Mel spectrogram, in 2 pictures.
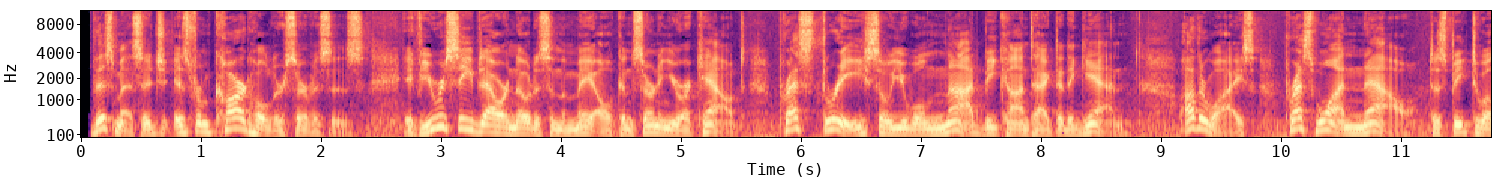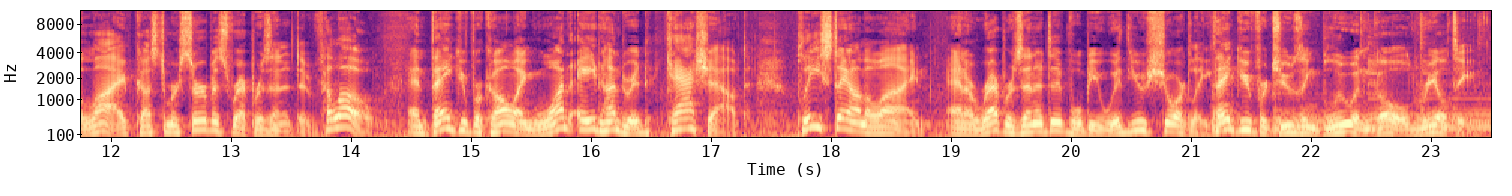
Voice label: Phone Hold IVR, Male

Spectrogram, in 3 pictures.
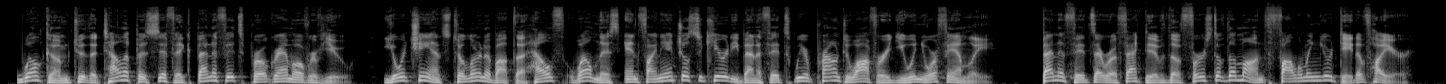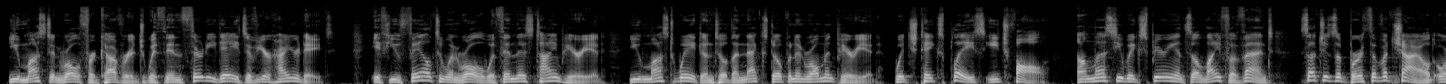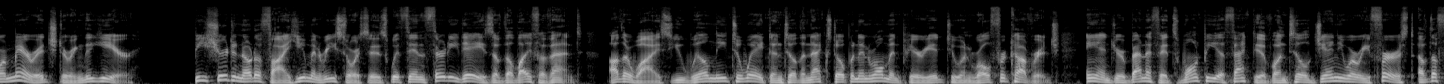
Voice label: eLearning Male

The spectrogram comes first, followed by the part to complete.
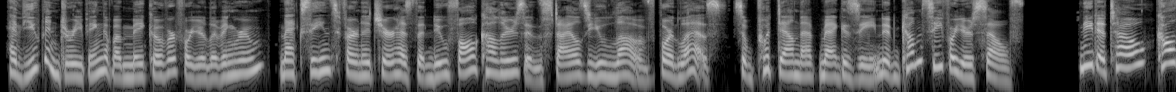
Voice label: Commercial Female

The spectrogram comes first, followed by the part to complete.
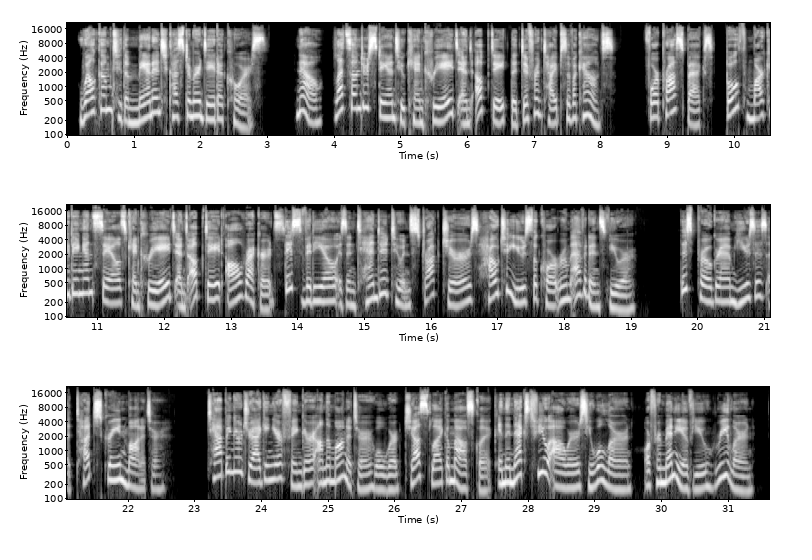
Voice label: eLearning, Female

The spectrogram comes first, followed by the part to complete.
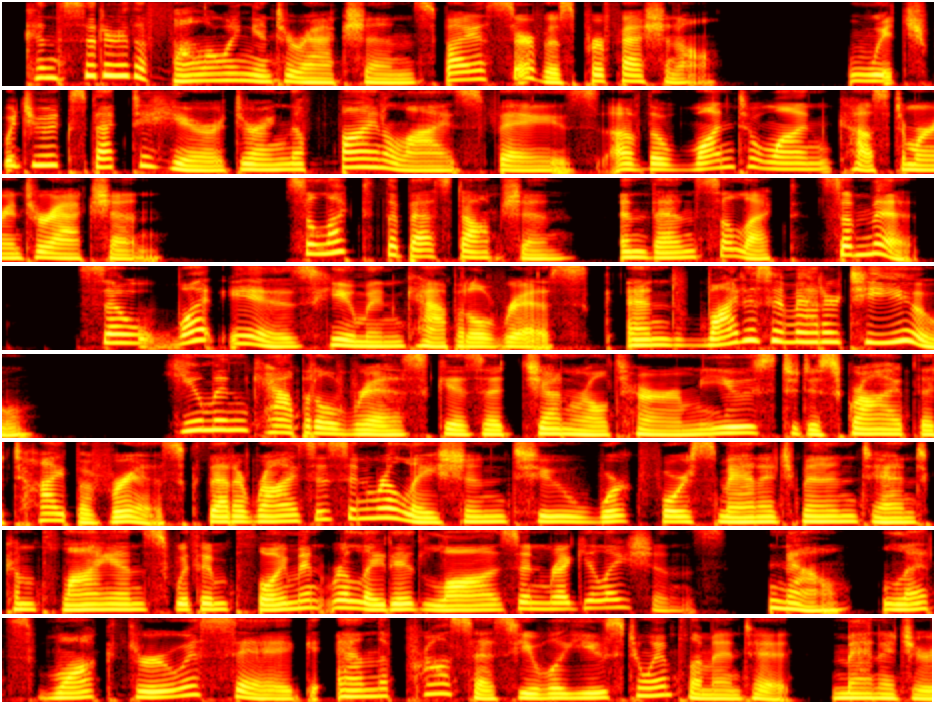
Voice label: eLearning

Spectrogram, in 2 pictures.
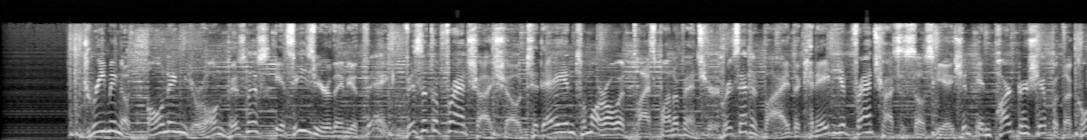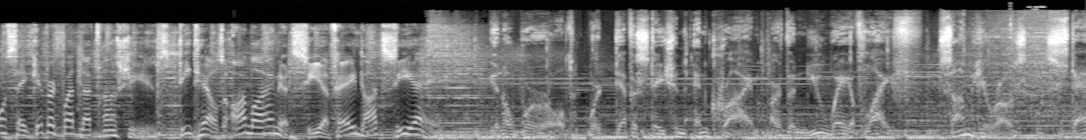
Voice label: Commercial Male, Upbeat, Sincere, Friendly; Commercial Voiceover, Promo

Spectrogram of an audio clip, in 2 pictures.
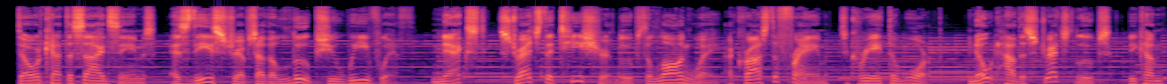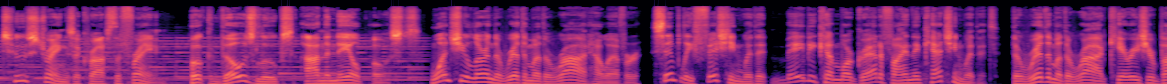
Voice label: eLearning, Male

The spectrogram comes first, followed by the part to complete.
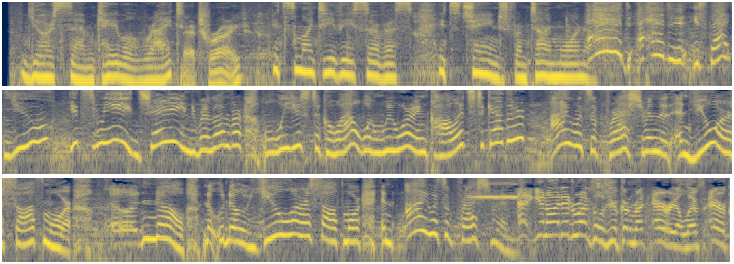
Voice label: Characters Female, Confident, Warm, Friendly

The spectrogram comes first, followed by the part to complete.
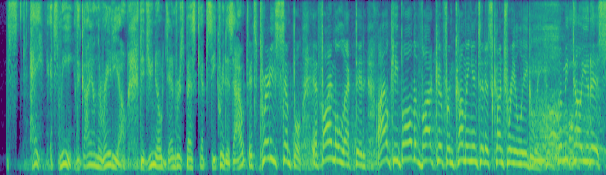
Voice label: Commercial, Creative, Fun, Friendly

